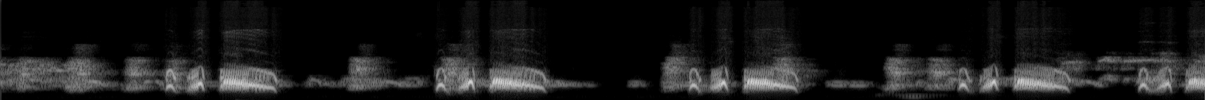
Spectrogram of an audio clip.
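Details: Repeated "thúc gù" cooing of a spotted dove, played to lure others. Phrases come about every two seconds, each made of a few clipped low notes and then a fuller falling coo, with soft murmurs between.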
